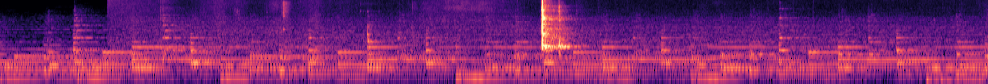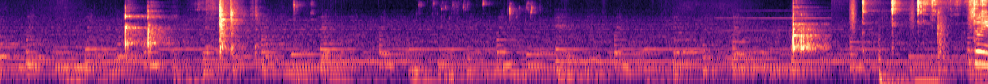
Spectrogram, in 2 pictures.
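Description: Egg yolks, milk and corn oil being stirred together in a bowl for chiffon cake batter, with a steady scraping and tapping of whisk on bowl throughout and a few sharper clinks of utensil against the rim.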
